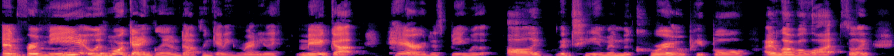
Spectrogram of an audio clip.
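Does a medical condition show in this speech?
Yes: Down syndrome; past speech therapy.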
